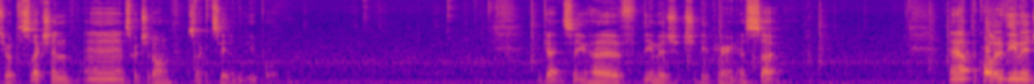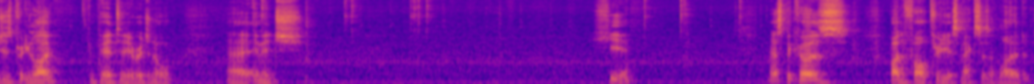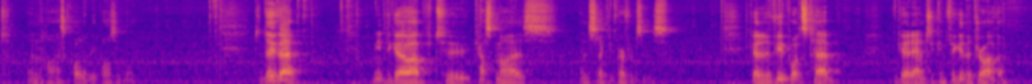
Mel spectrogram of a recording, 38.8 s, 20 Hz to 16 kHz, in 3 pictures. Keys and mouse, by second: 2.4 click, 6.7 alt+middle click, 9.0 alt+middle click, 10.3 alt+middle click, 12.6 alt+middle click, 16.1 click, 21.0 click, 28.5 click.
